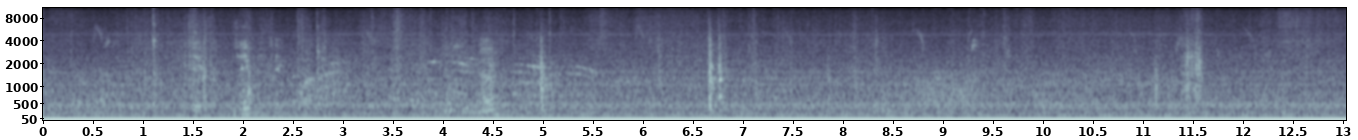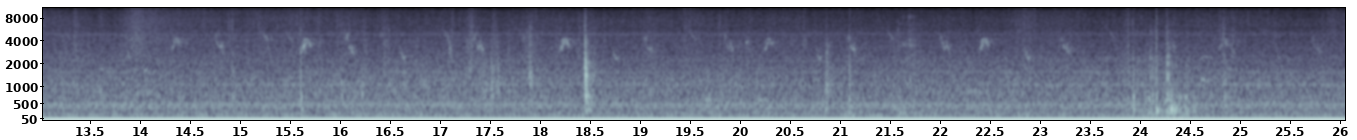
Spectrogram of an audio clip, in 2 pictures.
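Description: A metal fork scrapes and taps on a grill grate.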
